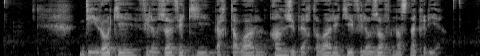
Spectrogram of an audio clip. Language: Kurdish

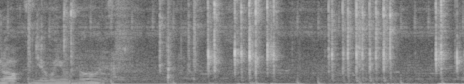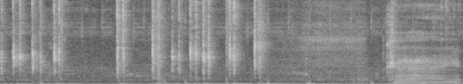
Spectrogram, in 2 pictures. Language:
Italian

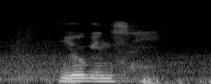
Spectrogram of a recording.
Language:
Maithili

